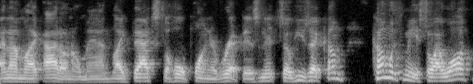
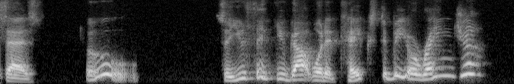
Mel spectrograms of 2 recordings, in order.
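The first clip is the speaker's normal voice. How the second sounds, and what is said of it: Grating Southern drawl. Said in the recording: “that Southern drawl accent that is just a little bit too grating”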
